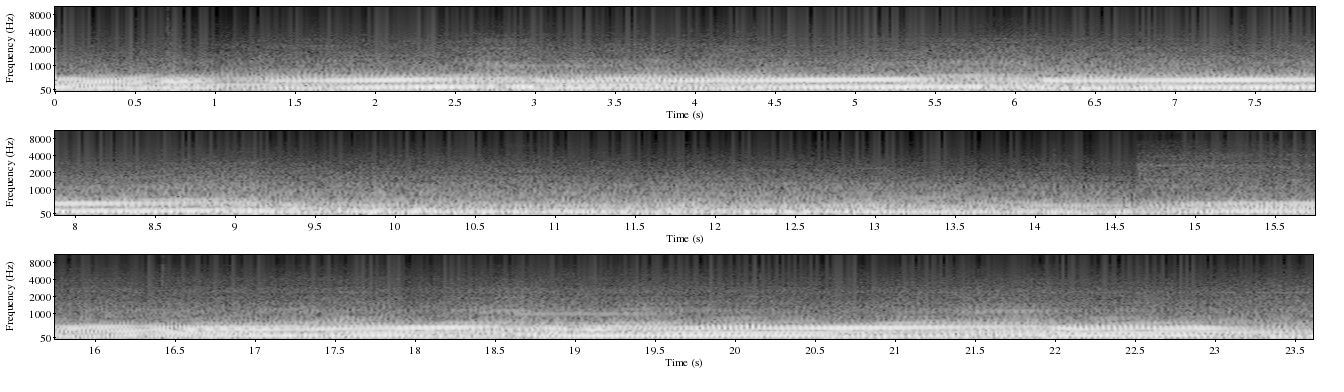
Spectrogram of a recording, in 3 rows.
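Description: A 2026 Ford Mustang GT with its Coyote V8 accelerating on the road, the engine note climbing loudly through repeated rising pulls with brief dips at each gear change, steady and close with no talking.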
